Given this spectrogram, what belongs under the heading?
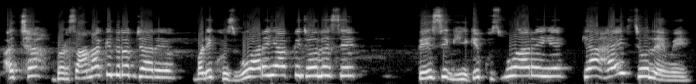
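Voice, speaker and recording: A woman's voice: extremely high pitch, expressive, moderate pace, voice pushed up. A woman voicing a small cowherd boy who coaxingly urges an old man to stop in a devotional story. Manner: coaxing, repeatedly urging someone to stop.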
